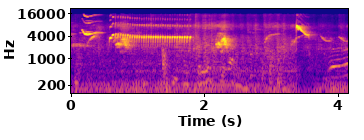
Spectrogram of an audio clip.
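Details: Canary song played as a lure to stimulate other canaries to sing: a rapid, even trill held high for about a second, then scattered sharp chirps and rising whistled notes, with a low murmur underneath.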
